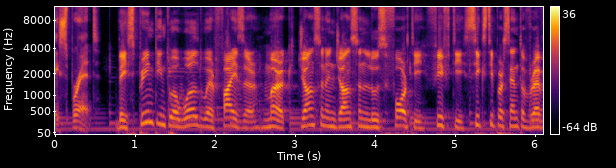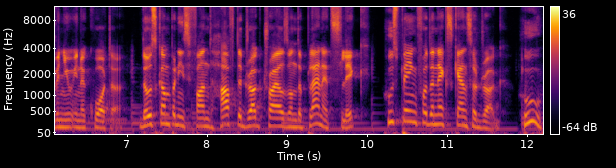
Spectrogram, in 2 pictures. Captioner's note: excited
